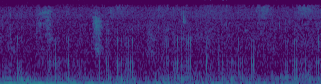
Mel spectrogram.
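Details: Egyptian Mau kitten purring close up, a steady low throaty rumble with soft rhythmic pulses throughout, slightly louder in the first seconds, with faint rustling in the background.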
